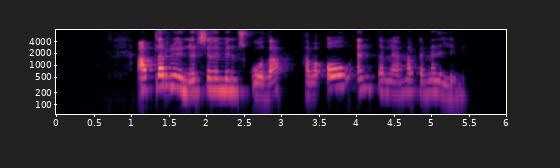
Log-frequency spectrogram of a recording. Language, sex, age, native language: Icelandic, female, 30-39, Icelandic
